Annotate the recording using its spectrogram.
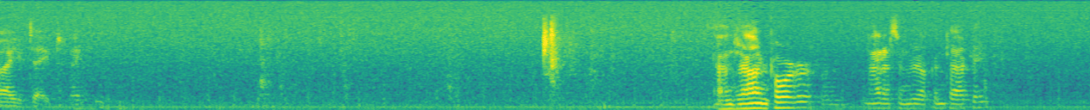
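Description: An elderly man speaks slowly into a microphone, heard through a loudspeaker.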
